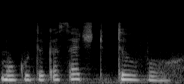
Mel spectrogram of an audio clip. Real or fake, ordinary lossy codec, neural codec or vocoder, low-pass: fake; none; codec, 16 kHz, 0.4 kbps, LongCat-Audio-Codec; 7.2 kHz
